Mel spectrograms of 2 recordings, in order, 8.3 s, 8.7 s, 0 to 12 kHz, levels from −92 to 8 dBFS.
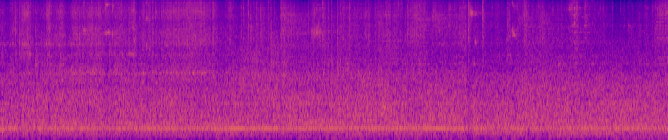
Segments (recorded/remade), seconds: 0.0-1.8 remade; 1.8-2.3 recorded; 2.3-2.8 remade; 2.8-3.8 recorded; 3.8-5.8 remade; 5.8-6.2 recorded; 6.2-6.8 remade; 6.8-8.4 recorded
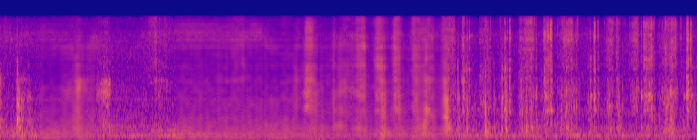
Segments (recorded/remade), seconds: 0.0-0.5 recorded; 0.5-1.2 remade; 1.2-2.2 recorded; 2.2-5.6 remade; 5.6-8.7 recorded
